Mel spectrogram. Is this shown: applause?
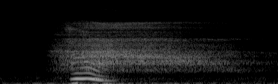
no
